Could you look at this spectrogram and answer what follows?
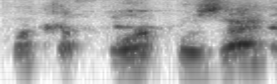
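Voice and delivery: normal talking voice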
